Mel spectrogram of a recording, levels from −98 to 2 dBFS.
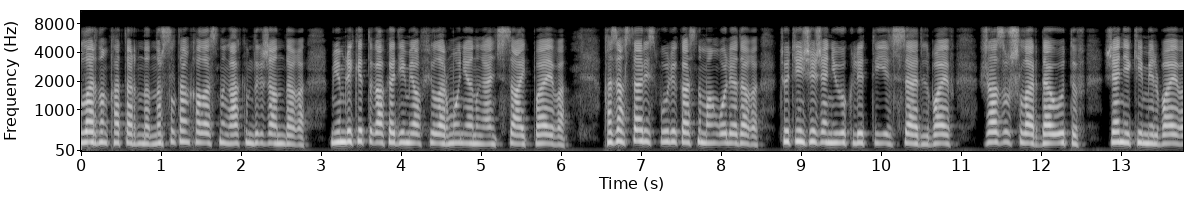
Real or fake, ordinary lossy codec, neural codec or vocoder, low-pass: real; none; none; 7.2 kHz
